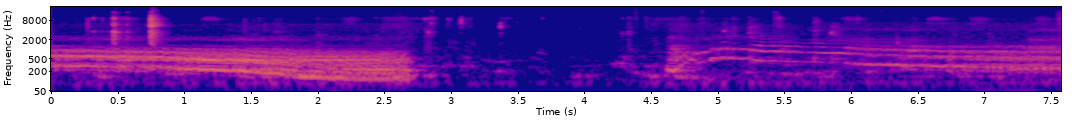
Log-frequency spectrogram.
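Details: Jealous female house cat, upset by playful kittens invading her home, sounds a loud sustained yowl that slides slowly downward, then falls silent before a second rising, wavering wail begins.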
